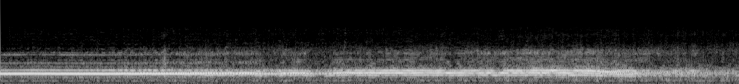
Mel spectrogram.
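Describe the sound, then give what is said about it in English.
A train horn blows a long, steady chord over the rumble of the Blue Comet train racing across the flatlands of the southwest, loud, sustained for several seconds before fading slightly at the end. “Yes, and the train. The shiny metal serpent racing across the flatlands of the southwest.”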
